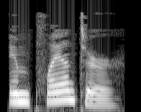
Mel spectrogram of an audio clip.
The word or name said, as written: implanter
